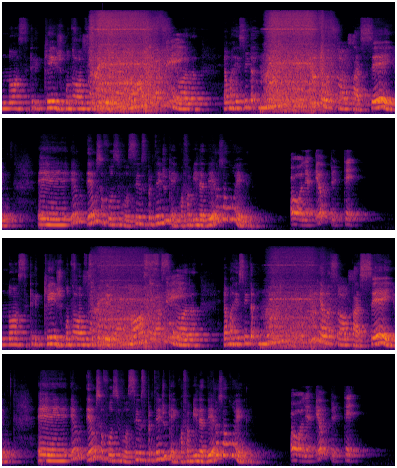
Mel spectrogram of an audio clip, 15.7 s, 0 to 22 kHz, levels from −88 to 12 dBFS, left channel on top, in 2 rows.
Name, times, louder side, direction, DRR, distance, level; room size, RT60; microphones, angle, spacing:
voice 1, 0.0-1.7 2.1-2.9 3.4-3.9 4.4-12.9, equal, 80° right, 2 dB, 0.9 m, -27 dB
voice 2, 1.3-2.5 2.9-3.8 6.6-7.2 13.6-14.8, right 1 dB, 30° left, -5 dB, 1.3 m, -31 dB
sound 1, 1.7-3.6 5.2-6.9, left 6 dB, 75° left, 0.3 m, -28 dB
5.2 x 2.1 x 3.3 m, 0.81 s
head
